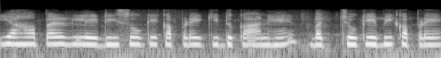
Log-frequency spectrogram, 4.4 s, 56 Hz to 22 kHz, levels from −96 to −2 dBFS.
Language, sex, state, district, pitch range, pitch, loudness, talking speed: Hindi, female, Uttar Pradesh, Etah, 230-240 Hz, 235 Hz, -17 LUFS, 175 wpm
